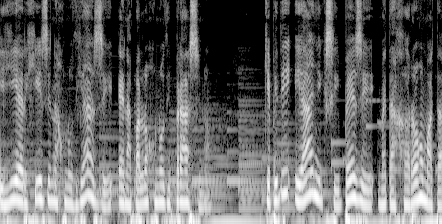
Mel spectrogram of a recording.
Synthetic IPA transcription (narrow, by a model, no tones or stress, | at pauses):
iʝiɐːɾçizinɐxnuðʝɐzie̞nɐpɐlo̞xnuðipɾɐsino̞̰ | cepiðiʔiɐɲiksipe̞zime̞t̪ɐxɾo̞mɐt̪ɐ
